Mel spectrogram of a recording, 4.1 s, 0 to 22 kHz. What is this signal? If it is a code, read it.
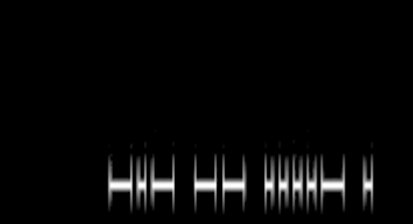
Morse code, heard as a keyed tone, about 17 wpm, 700 Hz. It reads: KM4E
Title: USA Call Signs - 4 Characters - 3x Character Spacing - 17wpm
